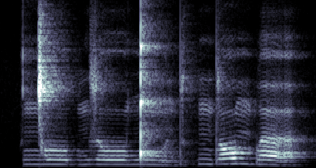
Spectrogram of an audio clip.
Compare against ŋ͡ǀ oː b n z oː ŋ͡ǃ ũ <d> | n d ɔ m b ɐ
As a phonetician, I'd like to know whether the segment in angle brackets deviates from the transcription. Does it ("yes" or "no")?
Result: no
